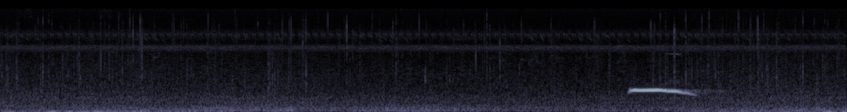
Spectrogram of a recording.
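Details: Tawny owls in a tundra soundscape: one clear, smooth hooted note, held briefly and dipping slightly at its end, rises once over a steady rush of wind and a continuous high, thin chirring of crickets.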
